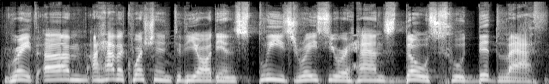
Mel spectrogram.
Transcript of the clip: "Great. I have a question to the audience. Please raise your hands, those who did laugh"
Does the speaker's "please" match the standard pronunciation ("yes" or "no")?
yes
